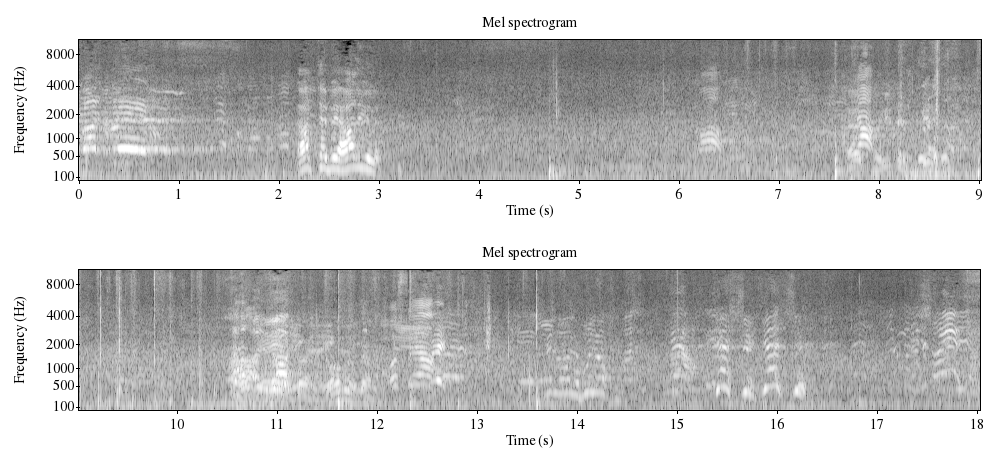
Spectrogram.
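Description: Young men shout and call out across an open outdoor field.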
